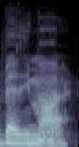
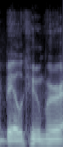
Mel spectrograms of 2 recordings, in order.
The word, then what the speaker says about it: Belhumeur: It wasn't. It was, right? It was. Belhumeur. No, Belimar. Okay. yeah, but you can say Belhumeur. I when I say my name in English, this is how I say it.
